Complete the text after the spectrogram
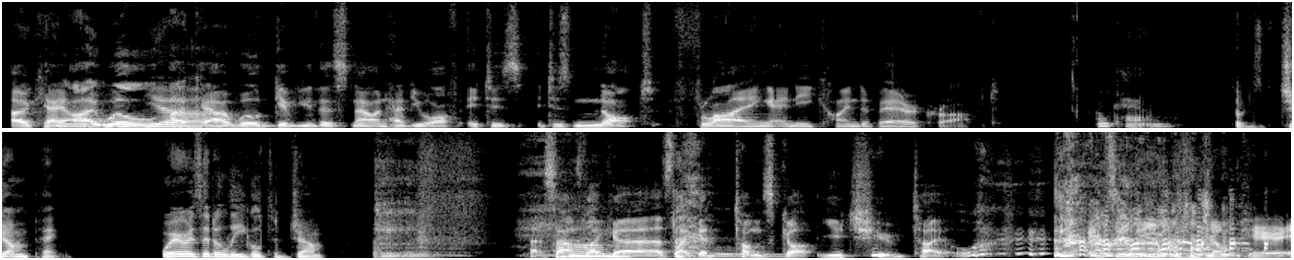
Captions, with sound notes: Okay, I will— Yeah. Okay, I will give you this now and head you off. It is not flying any kind of aircraft. Okay. So it's jumping. Where is it illegal to jump? (snorts) That sounds like a Tom Scott YouTube title. (guests laughing) It's illegal to jump here.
